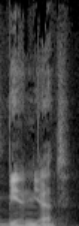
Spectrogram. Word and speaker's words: beignet: Beignet? Beignets. Beignet. Uh-huh. Beignet. Beignet. I don't know. You pronounce it better than I do. That's French. Because French T is silent at the end.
